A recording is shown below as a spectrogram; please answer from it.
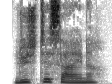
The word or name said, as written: lysdesigner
